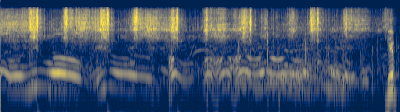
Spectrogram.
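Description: Bororo dance chant: several voices chanting together over gourd rattles shaken in a steady beat of about three strokes a second.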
